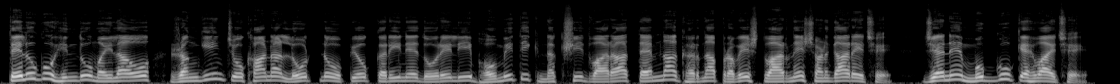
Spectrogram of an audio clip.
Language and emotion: Gujarati, neutral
